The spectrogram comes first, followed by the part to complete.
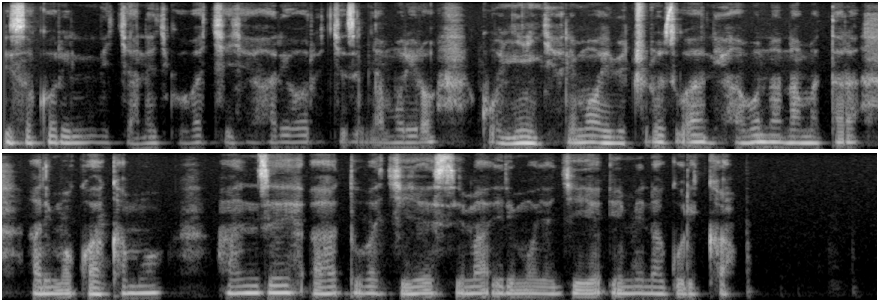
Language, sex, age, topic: Kinyarwanda, male, 25-35, finance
